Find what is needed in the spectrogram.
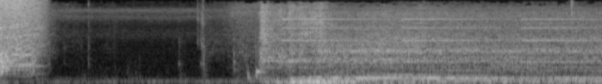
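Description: Music cuts off near the start. About two and a half seconds in, a Jeep's engine starts and then idles with a steady low hum.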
